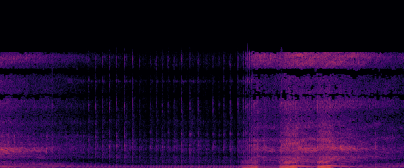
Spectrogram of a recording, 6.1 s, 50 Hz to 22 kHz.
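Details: Stihl MS261 50cc M-Tronic chainsaw before service, on fresh fuel: buzzes at a fast idle, then snaps up in sharp revving sweeps; lean high-speed fuelling from a dirty fuel solenoid.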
